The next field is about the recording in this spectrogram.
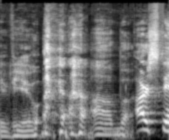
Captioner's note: chuckles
